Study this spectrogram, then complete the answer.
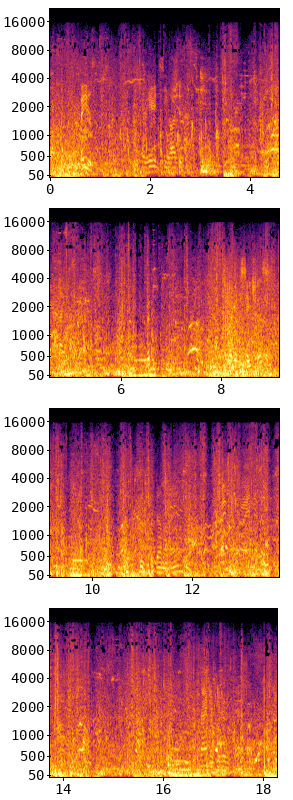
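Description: Magic spells burst and whoosh.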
